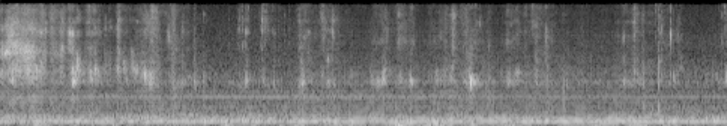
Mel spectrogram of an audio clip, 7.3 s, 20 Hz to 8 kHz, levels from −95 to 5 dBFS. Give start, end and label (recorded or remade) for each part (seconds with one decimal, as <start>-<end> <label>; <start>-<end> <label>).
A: 0.0-1.9 remade; 1.9-2.9 recorded; 2.9-6.5 remade; 6.5-7.3 recorded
